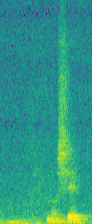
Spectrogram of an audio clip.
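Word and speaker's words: משה: Comme ça, dans Moshe, ça s'écrit Mem, Shin, He. Moshe. Ce He-là, il ne se prononce pas comme une consonne.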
